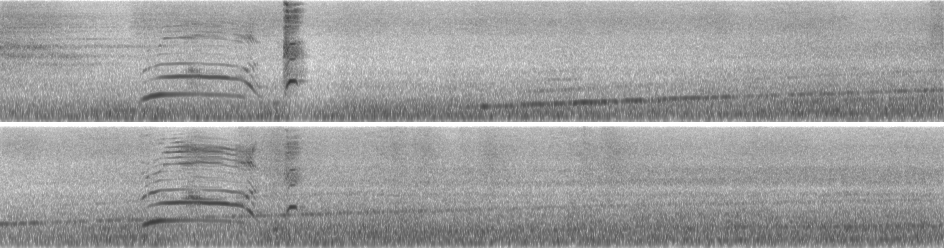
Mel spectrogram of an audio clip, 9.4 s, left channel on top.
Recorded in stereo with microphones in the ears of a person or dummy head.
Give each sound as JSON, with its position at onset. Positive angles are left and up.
{"t": 1.4, "sound": "a shout", "side_deg": -65}
{"t": 2.8, "sound": "a gasp", "side_deg": 55}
